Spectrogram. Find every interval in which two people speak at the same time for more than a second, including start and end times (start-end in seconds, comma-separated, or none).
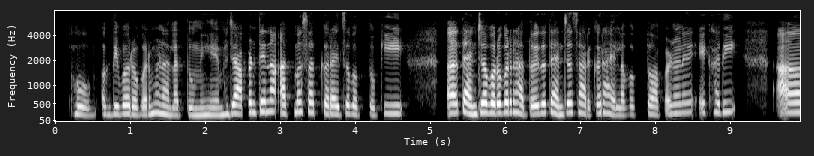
none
